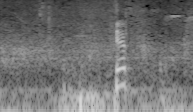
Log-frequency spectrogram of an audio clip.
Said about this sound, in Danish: Beklager katten, der udviste et stort europæisk engagement.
